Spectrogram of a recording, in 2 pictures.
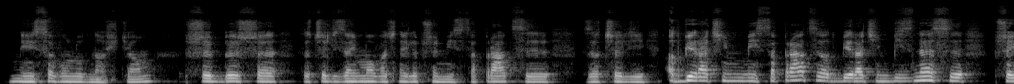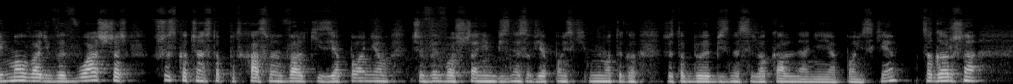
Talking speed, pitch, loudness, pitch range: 120 wpm, 140 Hz, -25 LUFS, 130-155 Hz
